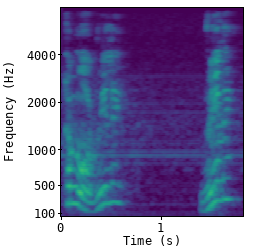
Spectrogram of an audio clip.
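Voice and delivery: sarcastic come on really; incredulous. Real, not acted. Mocking disbelief at the claim.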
